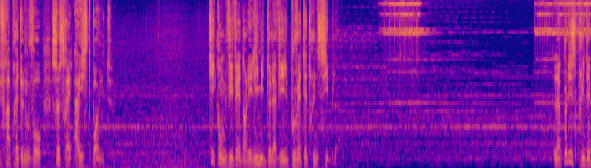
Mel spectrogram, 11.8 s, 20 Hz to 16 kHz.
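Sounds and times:
speech: 0.0 - 2.4, 4.2 - 6.8, 11.1 - 11.8
telephone ringing with electronic trill: 7.4 - 11.8.

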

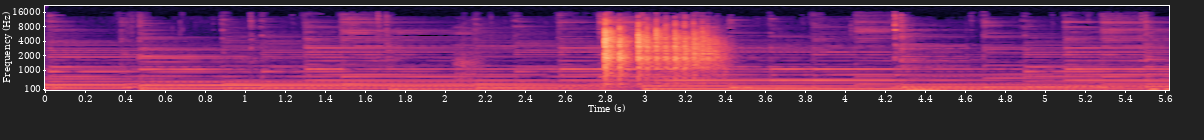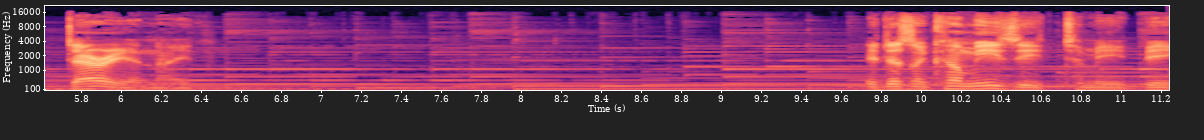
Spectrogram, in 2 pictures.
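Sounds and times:
steady sustained music: 0.0 - 11.2
dice clattering across a hard tabletop: 2.8 - 3.4
speech: 5.8 - 6.5, 9.7 - 11.2.

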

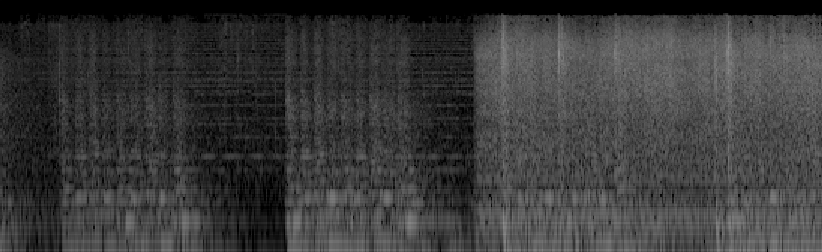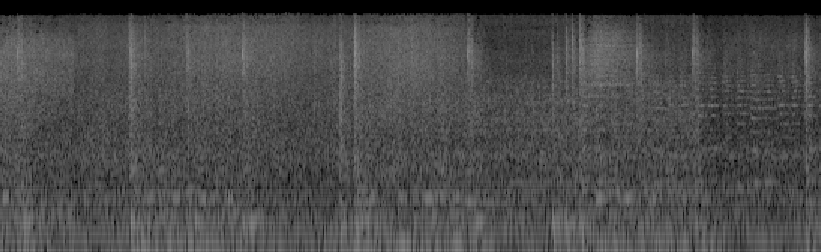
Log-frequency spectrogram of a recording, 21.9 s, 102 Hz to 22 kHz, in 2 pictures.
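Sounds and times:
churning water and surf as a boat pushes through ocean waves in fog: 0.0 - 21.9
low engine drone: 5.1 - 21.9.

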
